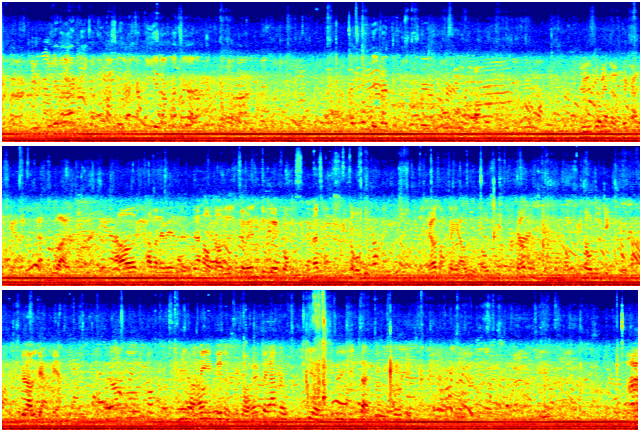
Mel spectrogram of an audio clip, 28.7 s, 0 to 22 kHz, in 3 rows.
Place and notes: Jinan Rd, Taipei City - Nonviolent occupation
Nonviolent occupation, To protest the government's dereliction of duty and destruction of human rights, Zoom H4n+ Soundman OKM II
18 August 2013, ~23:00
